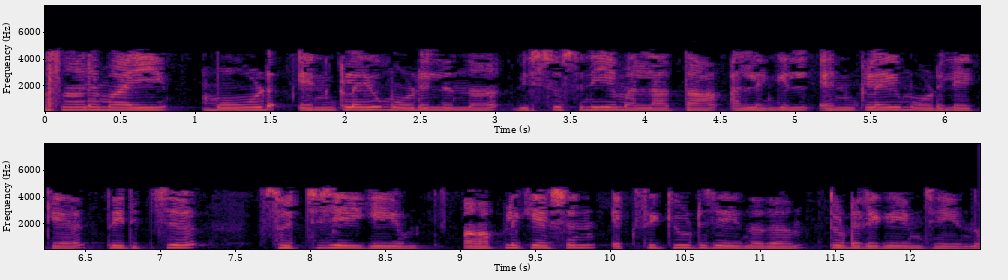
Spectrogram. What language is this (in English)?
Malayalam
